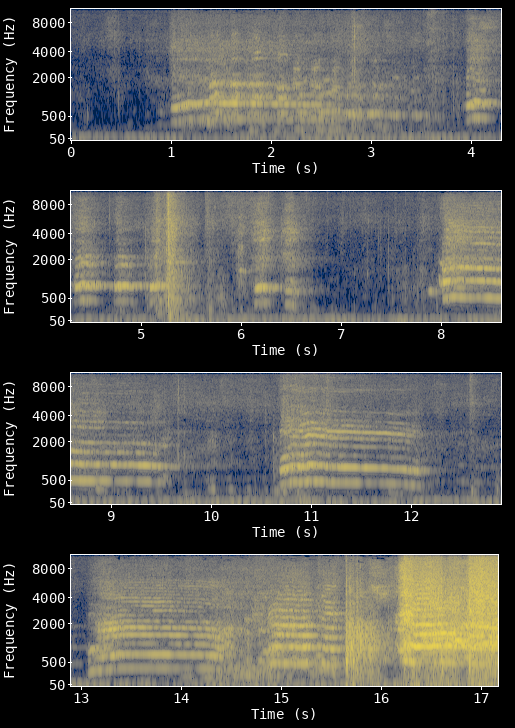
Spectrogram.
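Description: A woman's voice cries out in long, wavering calls.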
